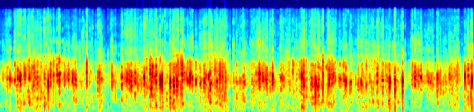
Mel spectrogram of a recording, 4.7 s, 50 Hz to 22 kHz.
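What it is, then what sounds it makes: Foam microphone windscreen being brushed. The bristles of a green plastic hand brush scrub fast across a black foam microphone windscreen. The result is a dense, continuous scratchy rustle centered around 1–2 kHz, with bright crackly edges and almost no low end. Quick scraping strokes blur into one steady texture.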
